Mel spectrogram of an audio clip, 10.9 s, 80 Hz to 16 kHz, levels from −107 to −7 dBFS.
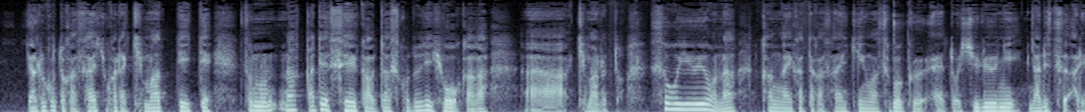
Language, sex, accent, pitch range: Japanese, male, native, 95-140 Hz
